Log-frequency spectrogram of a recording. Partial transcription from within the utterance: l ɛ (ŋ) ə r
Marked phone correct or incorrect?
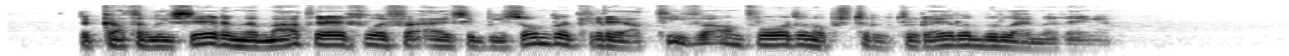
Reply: incorrect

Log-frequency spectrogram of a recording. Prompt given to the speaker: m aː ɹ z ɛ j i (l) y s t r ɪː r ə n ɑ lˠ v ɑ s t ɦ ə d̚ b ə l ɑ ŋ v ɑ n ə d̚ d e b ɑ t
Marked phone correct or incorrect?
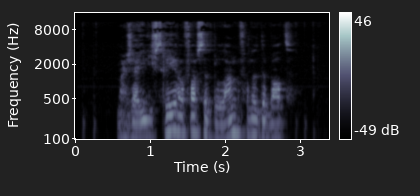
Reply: correct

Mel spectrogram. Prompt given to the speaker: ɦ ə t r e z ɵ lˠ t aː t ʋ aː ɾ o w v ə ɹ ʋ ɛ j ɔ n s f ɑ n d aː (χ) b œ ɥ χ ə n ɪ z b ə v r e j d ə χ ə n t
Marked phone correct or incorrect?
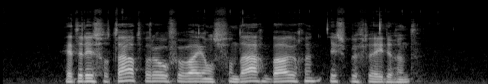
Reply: correct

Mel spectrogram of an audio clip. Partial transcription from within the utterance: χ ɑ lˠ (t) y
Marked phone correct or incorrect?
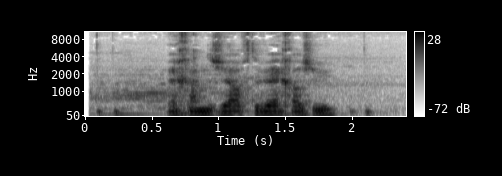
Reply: incorrect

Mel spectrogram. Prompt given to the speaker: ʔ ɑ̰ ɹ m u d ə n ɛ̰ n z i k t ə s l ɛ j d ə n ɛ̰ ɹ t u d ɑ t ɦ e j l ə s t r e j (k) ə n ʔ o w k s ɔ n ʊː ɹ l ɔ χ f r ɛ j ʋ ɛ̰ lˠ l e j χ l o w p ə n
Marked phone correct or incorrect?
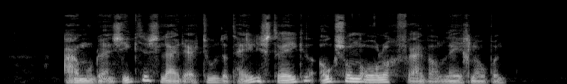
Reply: correct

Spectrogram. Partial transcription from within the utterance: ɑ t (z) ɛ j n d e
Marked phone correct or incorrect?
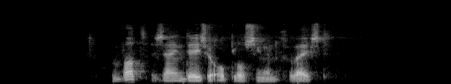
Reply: correct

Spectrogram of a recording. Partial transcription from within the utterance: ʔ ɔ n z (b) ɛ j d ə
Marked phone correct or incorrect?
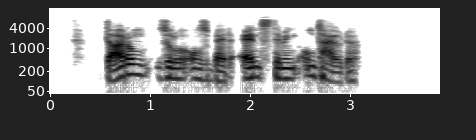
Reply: correct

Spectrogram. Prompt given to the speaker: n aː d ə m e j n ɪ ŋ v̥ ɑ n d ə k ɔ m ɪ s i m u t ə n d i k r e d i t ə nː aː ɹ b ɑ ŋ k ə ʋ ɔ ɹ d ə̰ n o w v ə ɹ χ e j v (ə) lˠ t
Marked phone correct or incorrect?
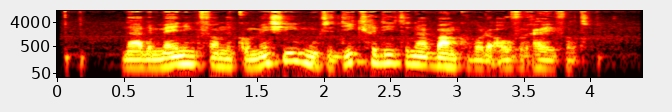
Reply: correct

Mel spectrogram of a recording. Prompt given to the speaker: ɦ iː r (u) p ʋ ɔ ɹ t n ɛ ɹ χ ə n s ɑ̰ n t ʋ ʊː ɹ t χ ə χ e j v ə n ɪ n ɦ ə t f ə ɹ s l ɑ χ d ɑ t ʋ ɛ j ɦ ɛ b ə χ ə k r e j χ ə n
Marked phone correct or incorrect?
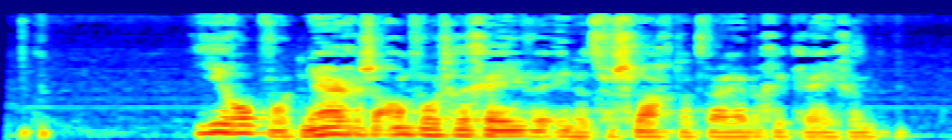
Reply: incorrect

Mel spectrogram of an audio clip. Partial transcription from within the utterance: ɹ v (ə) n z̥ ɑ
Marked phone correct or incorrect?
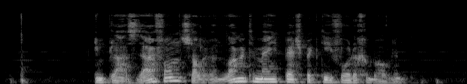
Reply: incorrect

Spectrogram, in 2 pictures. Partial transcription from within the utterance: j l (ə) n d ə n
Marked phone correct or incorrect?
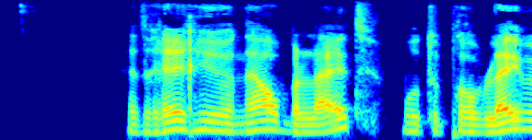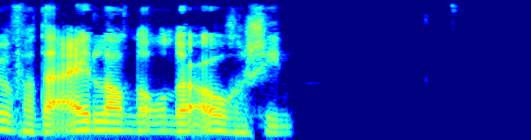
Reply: incorrect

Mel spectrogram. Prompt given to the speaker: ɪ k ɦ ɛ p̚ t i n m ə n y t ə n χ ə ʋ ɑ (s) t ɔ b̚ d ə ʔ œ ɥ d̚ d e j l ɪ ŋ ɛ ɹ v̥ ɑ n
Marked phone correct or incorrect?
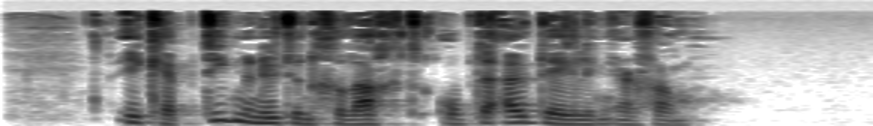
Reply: incorrect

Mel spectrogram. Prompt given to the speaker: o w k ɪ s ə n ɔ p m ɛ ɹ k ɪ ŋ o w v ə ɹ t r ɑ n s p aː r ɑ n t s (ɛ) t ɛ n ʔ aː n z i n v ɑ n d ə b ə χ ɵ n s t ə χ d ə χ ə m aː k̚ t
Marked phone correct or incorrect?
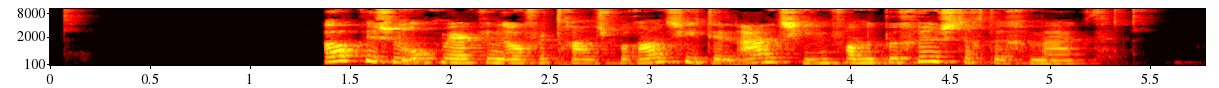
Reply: incorrect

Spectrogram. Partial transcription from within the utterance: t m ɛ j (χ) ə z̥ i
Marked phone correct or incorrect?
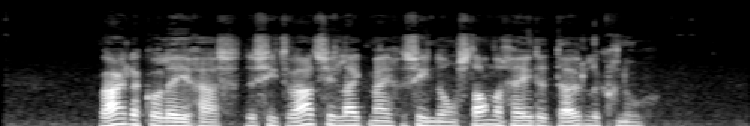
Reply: correct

